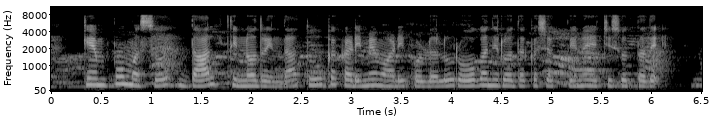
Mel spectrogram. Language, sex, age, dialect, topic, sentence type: Kannada, male, 31-35, Mysore Kannada, agriculture, statement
